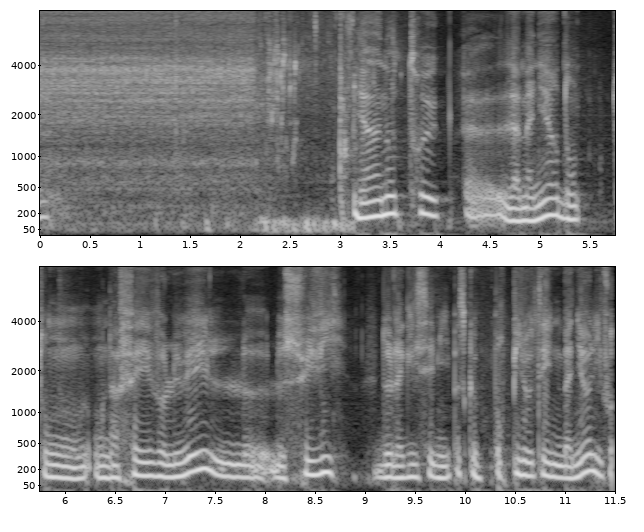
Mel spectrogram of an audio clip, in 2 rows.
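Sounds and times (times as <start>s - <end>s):
washing mushrooms in water: 0.0s - 3.8s
speech: 3.2s - 11.4s.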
